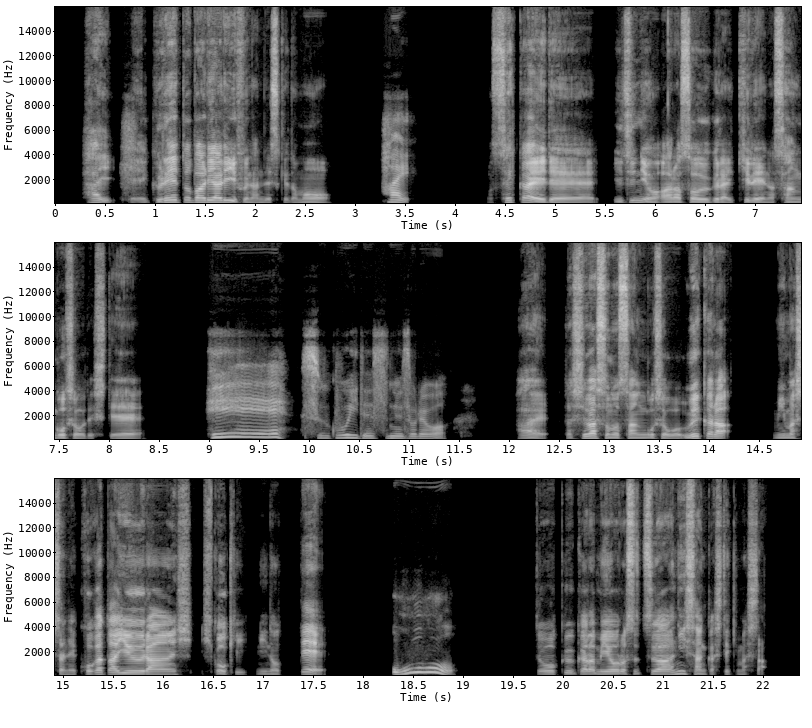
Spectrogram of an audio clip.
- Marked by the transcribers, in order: none
- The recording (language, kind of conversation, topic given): Japanese, podcast, 自然の中で最も感動した体験は何ですか？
